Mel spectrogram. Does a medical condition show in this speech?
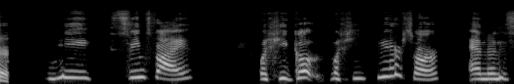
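Yes: quadriplegic cerebral palsy; quadriplegic, weak shoulders and hands, childhood surgery; tires easily typing, uses voice dictation; cadence differences, shifts in tone and speech strength.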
